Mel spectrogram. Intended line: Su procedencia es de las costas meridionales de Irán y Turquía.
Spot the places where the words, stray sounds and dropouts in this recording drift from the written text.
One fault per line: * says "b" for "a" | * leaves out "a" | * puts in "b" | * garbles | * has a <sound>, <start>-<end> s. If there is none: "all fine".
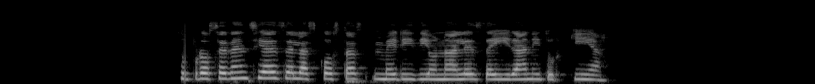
all fine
